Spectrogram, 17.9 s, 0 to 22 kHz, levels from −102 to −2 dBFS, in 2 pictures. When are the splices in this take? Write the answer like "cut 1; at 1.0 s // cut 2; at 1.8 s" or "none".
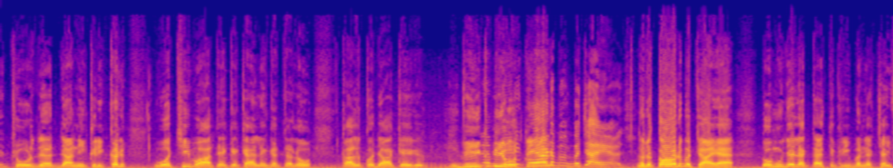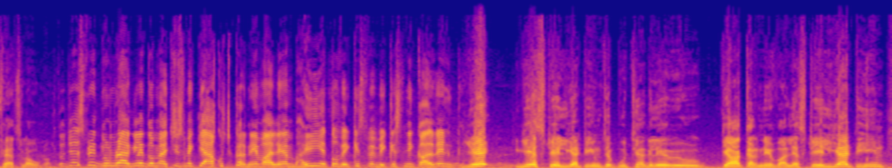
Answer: none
